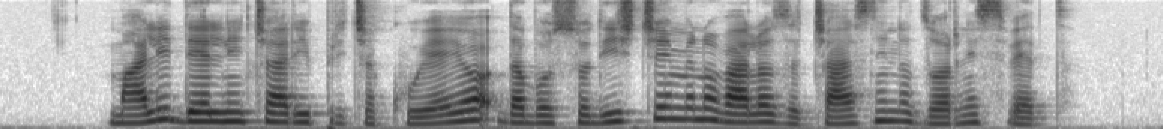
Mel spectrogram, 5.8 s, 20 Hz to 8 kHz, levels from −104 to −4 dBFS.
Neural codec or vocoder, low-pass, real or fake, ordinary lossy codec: none; none; real; none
